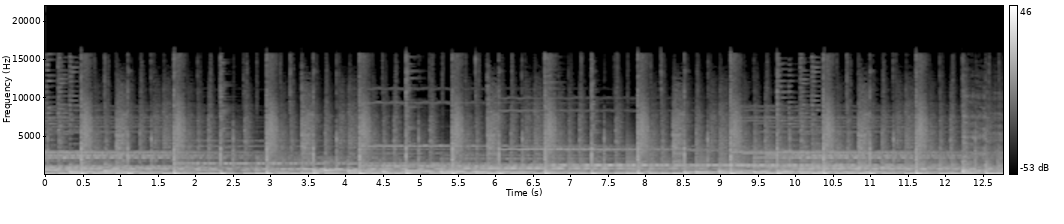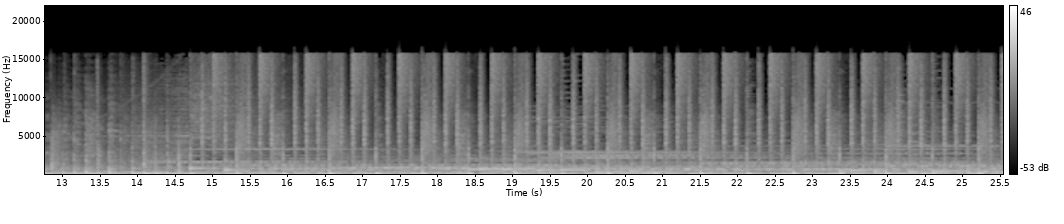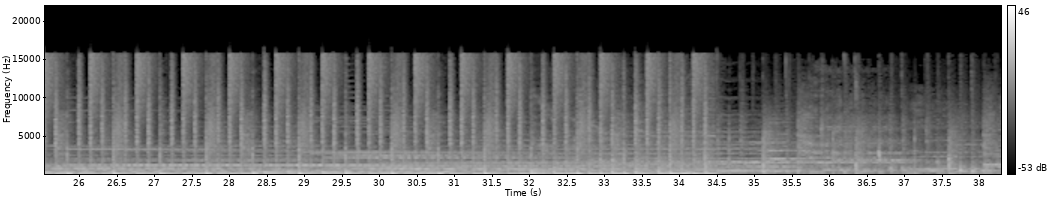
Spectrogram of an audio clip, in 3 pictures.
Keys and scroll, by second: 6.9 x, 11.0 t, 11.8 t, 15.7 super+z, 17.4 x.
